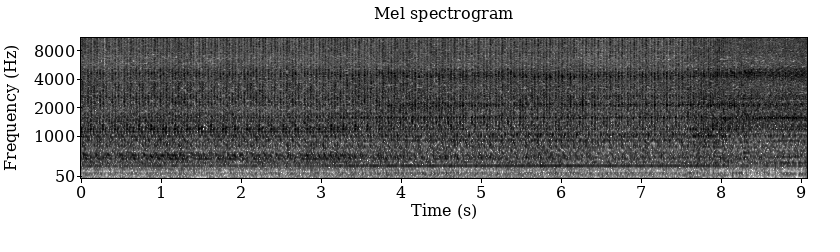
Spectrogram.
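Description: A fast, light, fairly regular tick of about 200 per minute rides over a thin idle with a faint steady tone; source unclear.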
